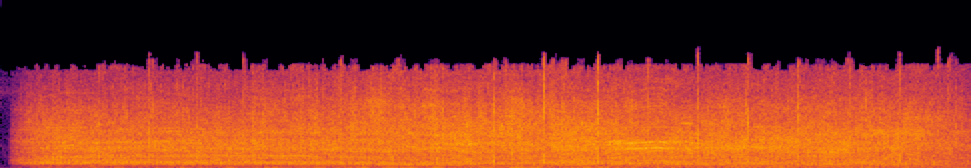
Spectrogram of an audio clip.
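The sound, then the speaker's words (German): A large crowd of spectators at a Swiss ski World Cup race, such as at the Kunisbergli in Adelboden or the Lauberhorn, cheers loudly and continuously, a dense roar of shouts and whoops with clapping mixed in, holding steady throughout. “Die Skiweltcuprennen am Kunisbergli Adelboden und Zwängen am Lauberhorn ziehen jedes Jahr Zehntausende Zuschauer an.”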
